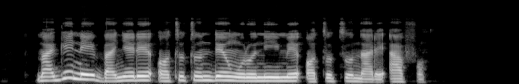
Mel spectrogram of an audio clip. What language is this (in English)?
Igbo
